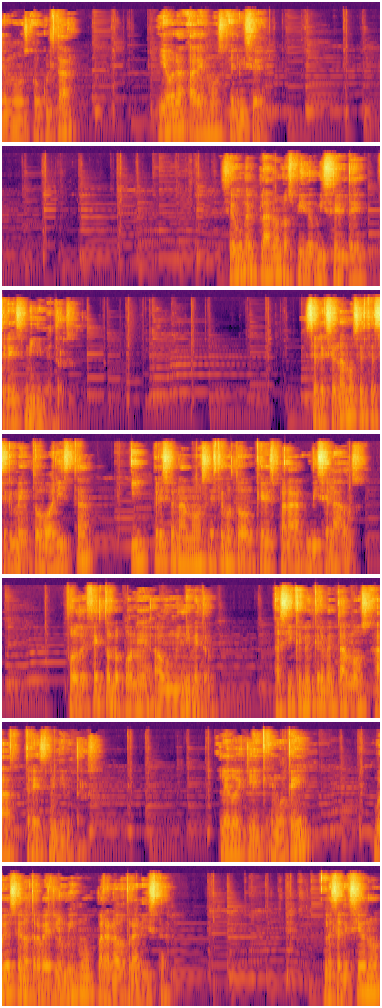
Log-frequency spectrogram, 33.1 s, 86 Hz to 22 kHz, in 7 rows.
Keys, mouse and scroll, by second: 0.4 click, 1.0 space, 2.0-3.0 drag, 3.2-3.6 scroll up 1, 4.0-4.4 shift+drag, 5.7 click, 6.2 click, 8.8 click, 11.5 click, 13.8 click, 15.5-16.1 alt+scroll up 4, 16.8 alt+scroll up 1, 17.2-18.0 alt+scroll down 2, 18.9 click, 23.4 click, 24.0 click, 26.3 click, 27.6-28.7 drag, 29.2 shift+click, 30.4-31.4 shift+drag, 31.6-32.2 shift+drag.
